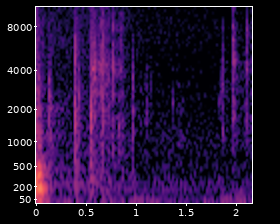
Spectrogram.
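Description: A few light computer keyboard keystrokes, scattered: several in the first second, then a pair near the end.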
